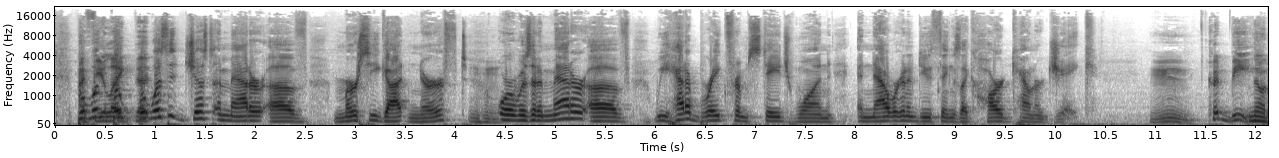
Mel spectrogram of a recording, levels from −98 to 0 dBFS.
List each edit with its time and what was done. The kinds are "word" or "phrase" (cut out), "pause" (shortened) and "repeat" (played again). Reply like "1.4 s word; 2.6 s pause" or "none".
none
